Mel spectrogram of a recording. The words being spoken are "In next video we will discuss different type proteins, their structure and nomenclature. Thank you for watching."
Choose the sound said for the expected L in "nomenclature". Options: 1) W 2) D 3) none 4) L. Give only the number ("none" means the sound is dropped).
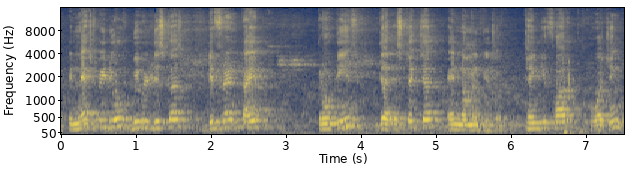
3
